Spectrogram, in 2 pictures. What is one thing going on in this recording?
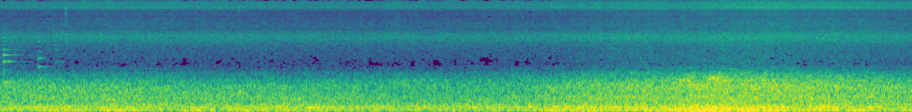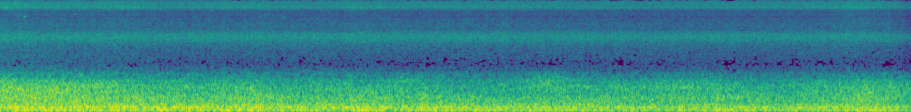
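Wind rushes softly through the trees, swelling and easing.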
